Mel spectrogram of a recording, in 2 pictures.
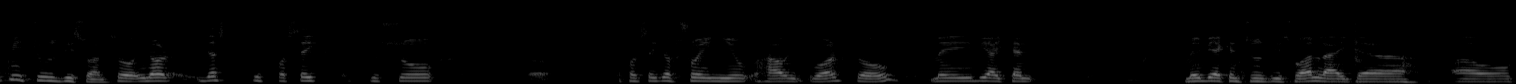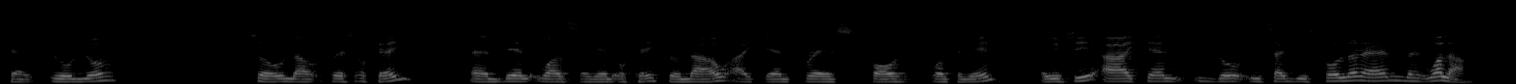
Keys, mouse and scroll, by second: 2.0 click, 3.1 right click, 4.7 click, 7.5 click, 9.2 click, 14.0 scroll, 15.6 click, 17.8 click, 19.3 click, 20.6 click, 23.9 Pause, 25.9 click, 26.2 click, 28.2 click, 28.4 click.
